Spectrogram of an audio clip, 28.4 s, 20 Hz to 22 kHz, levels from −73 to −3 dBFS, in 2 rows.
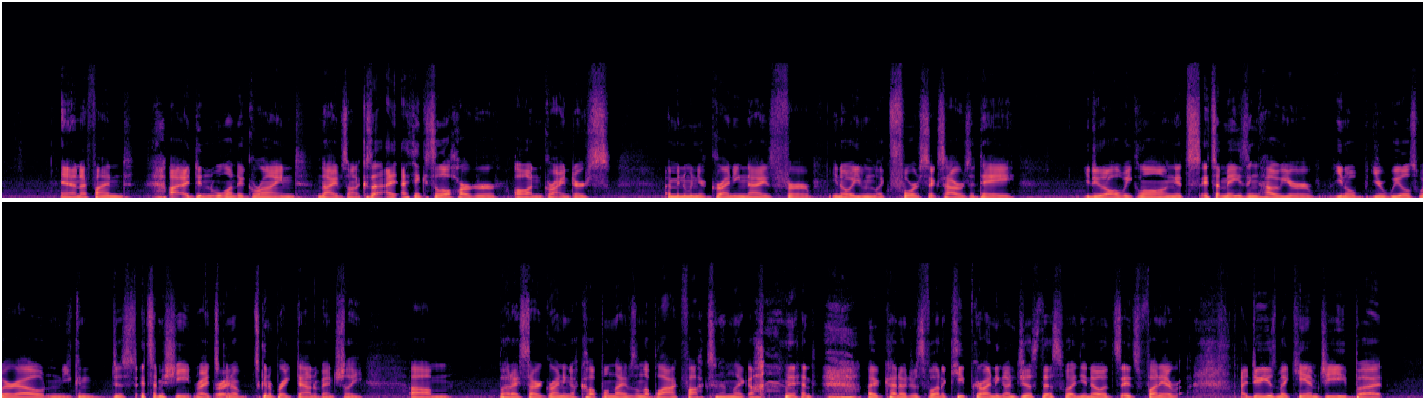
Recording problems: squashed, flat; somewhat

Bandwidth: 15 kHz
